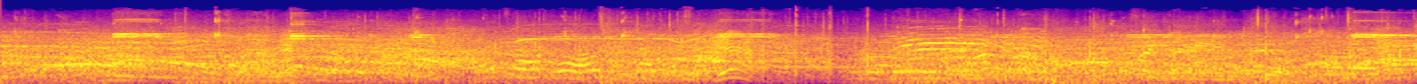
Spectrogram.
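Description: Volleyball play in a busy hall: the ball struck and bouncing several times, with many overlapping voices of players and spectators calling out.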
